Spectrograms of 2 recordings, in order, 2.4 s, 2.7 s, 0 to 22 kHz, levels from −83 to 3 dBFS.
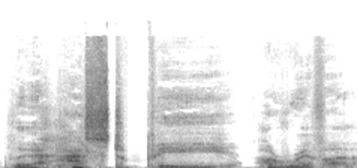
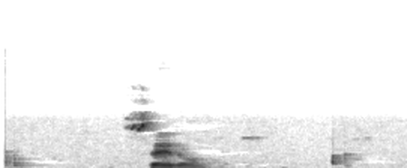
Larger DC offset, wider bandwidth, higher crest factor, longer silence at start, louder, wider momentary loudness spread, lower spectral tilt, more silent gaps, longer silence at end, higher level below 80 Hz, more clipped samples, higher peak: neither; first, 17.5 kHz vs 11 kHz; about the same, 18 dB vs 22 dB; about the same, 0 s vs 0.05 s; second, -31 LUFS vs -18 LUFS; second, 10 LU vs 24 LU; first, -3.5 dB/octave vs -2 dB/octave; neither; second, 0 s vs 0.4 s; first, -38 dBFS vs -76 dBFS; neither; second, -14 dBFS vs -2 dBFS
